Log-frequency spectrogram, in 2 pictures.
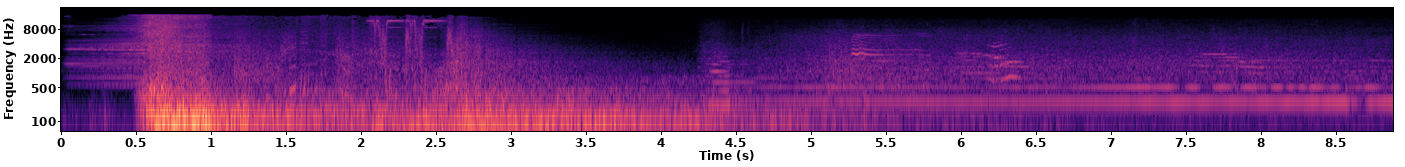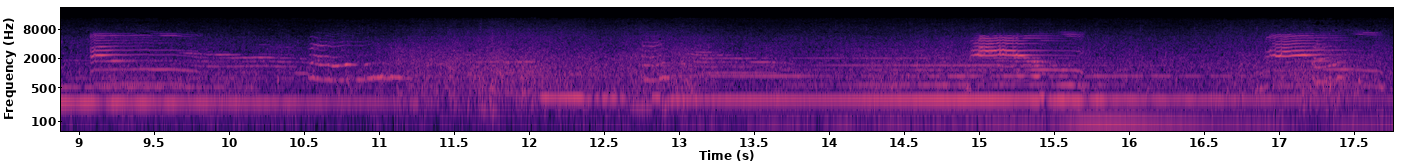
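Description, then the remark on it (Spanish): A crowd of many cats at an island cat sanctuary in Japan meow and yowl over one another, their calls rising and falling in overlapping waves after a loud, sharp crash at the start; the chorus stays steady. “Madre mía, primero fueron caballos, después gaviotas a, cientos y ahora muchos, muchos, pero muchos gatos.”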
